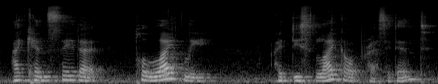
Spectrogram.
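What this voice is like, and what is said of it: English spoken with a foreign accent. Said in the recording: “in English, and with my beautiful accent”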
